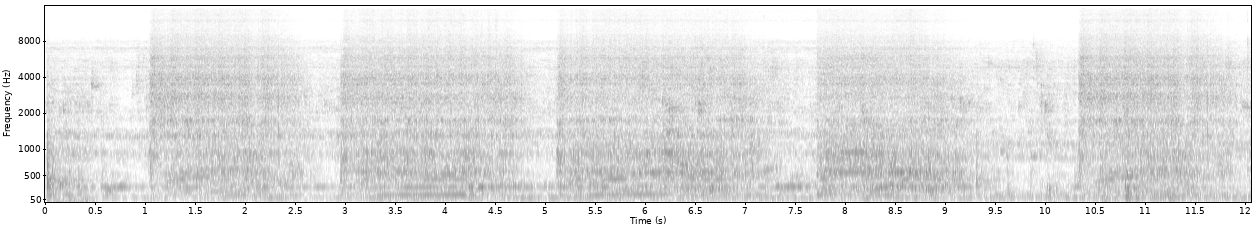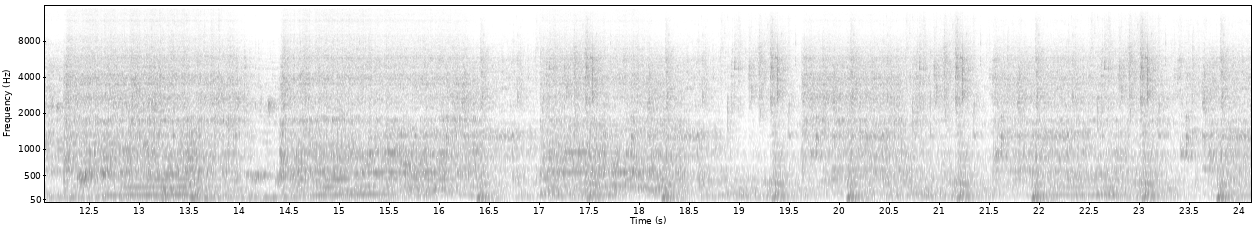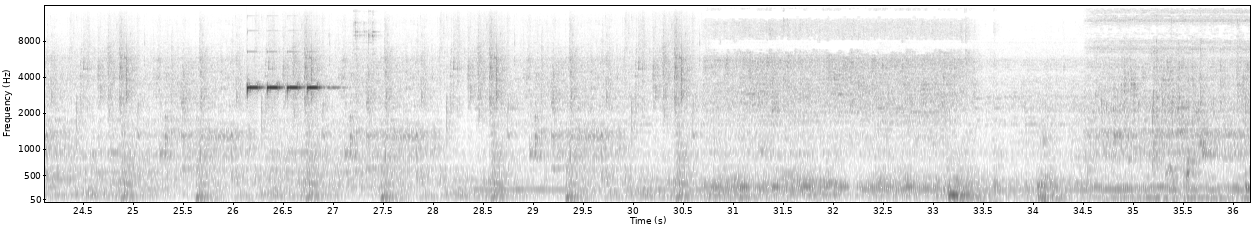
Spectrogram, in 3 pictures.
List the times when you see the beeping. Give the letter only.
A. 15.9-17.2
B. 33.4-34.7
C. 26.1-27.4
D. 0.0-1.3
C.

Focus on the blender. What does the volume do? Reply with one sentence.
The loudness of the blender goes down.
